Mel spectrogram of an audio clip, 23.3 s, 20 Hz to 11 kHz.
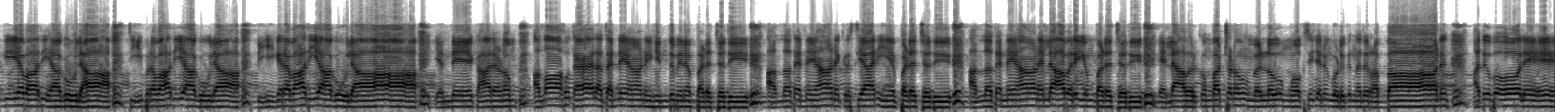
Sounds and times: Male speech, man speaking: 0.0 - 23.3
Narration, monologue: 0.0 - 23.3.

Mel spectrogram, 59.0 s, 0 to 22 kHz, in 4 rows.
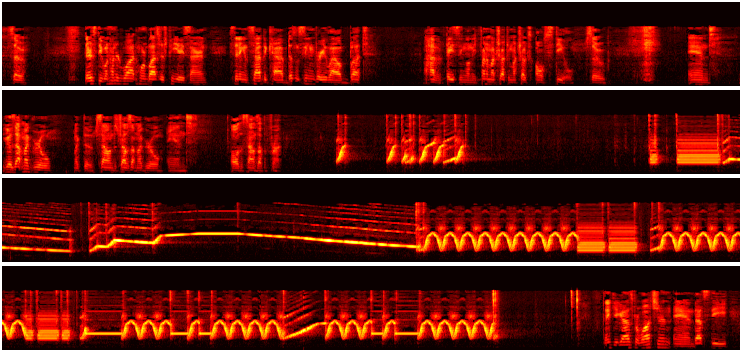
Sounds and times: Siren: 21.4 - 21.8, 22.4 - 24.1, 27.7 - 54.2.

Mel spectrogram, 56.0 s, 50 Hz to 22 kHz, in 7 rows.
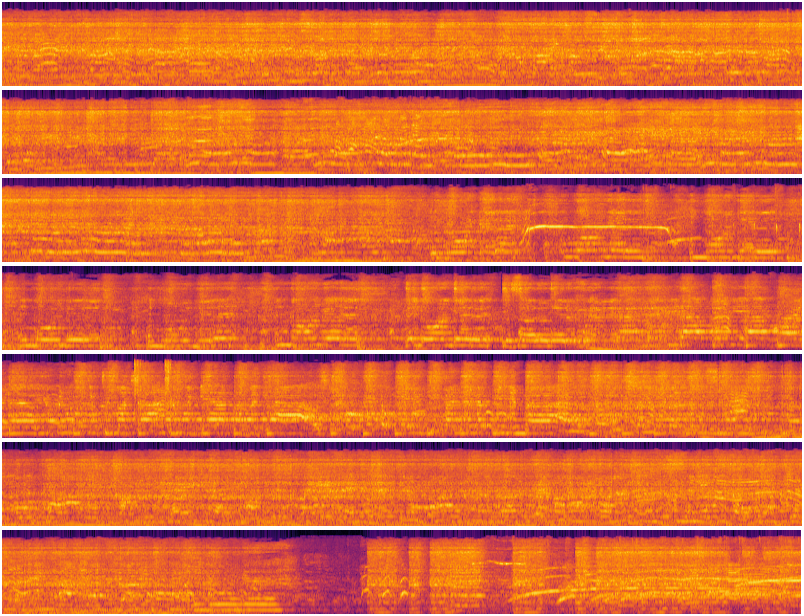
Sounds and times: Music: 0.0 - 51.0, 51.6 - 55.9
Speech: 4.1 - 7.3, 9.5 - 15.9.

